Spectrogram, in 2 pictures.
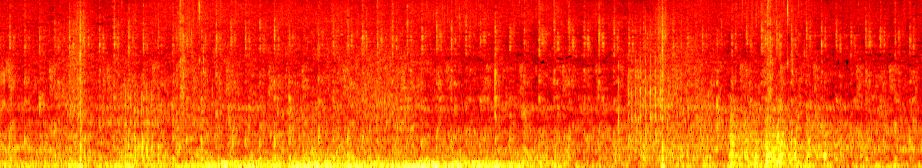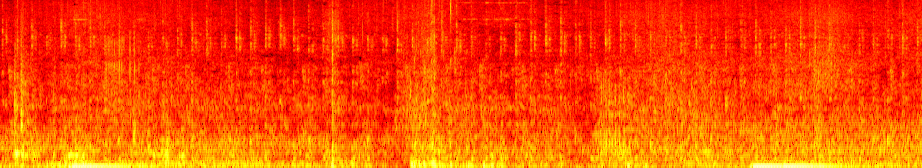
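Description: A fishing reel clicks as a line is wound in.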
